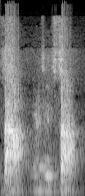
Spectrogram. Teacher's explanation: ये वाला सा की ध्वनि कैसे आना चाहिए, हमने जीभ दांतों के पास टकराना चाहिए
